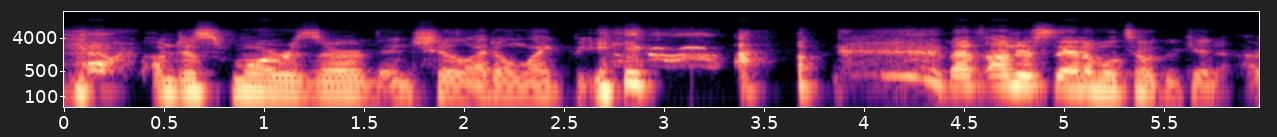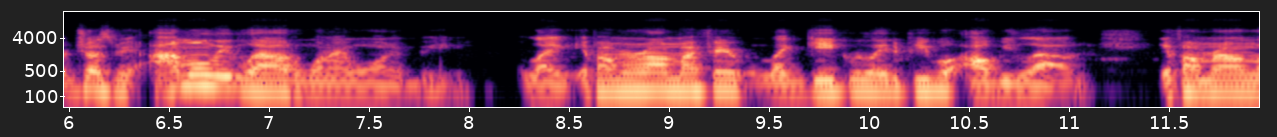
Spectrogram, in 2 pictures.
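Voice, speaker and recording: Deep-voiced young man, rambling stream chat. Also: fairly bright tone. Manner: rambling, lots of "like" and "you know"; reads out and answers chat. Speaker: livestream host. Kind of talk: casual chat. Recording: dull lo-fi stream audio.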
